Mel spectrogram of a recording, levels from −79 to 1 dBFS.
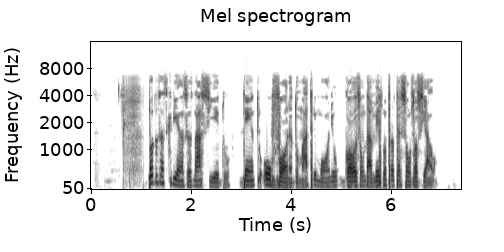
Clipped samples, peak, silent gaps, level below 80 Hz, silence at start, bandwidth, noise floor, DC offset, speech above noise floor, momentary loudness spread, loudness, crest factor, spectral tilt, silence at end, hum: under 0.1%; 0 dBFS; none; -44 dBFS; 0.6 s; 7.6 kHz; -58 dBFS; under 0.1%; 42 dB; 14 LU; -16 LUFS; 18 dB; -5 dB/octave; 0.55 s; none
